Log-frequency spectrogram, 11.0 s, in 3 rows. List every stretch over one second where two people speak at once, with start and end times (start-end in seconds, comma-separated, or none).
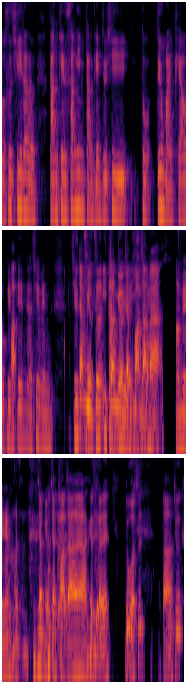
5.2-6.8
